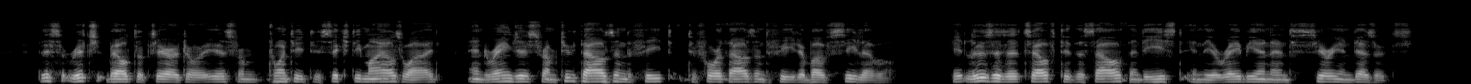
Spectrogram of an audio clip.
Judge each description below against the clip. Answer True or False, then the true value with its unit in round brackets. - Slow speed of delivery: False (150 wpm)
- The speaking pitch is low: True (125 Hz)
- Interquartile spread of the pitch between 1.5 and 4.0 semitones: True (2.8 semitones)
